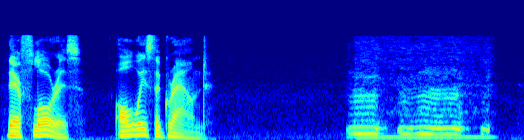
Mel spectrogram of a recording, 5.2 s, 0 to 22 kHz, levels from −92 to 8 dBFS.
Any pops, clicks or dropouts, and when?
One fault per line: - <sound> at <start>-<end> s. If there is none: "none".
- sigh at 3.5-5.0 s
